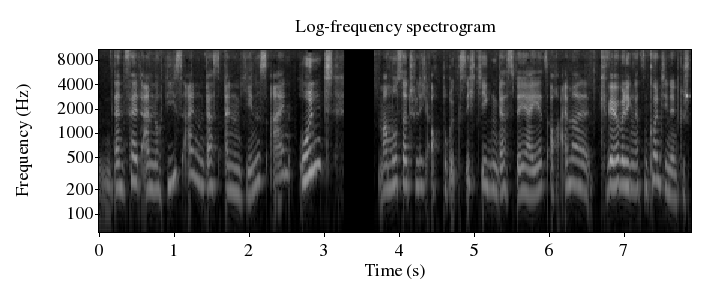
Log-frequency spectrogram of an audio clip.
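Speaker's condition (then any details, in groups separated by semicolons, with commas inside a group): No condition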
